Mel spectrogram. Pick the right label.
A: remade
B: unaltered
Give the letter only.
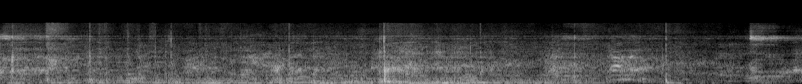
A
